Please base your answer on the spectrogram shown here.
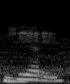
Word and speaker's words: Fieri: Yes, oftentimes he gets called Guy Fieri. It quite upsets him. Because they don't pronounce it correctly. How do you pronounce it? Fieri.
